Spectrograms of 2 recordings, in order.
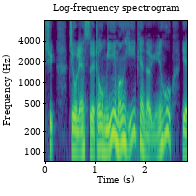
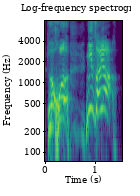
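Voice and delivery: very high, strained call down a cliff; acted desperate yell to someone far below; frantic calling out. A narrator's reading. Anxious narrator calling Old Huang at the cliff bottom, frantic high yell. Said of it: "我急得冲崖底扯破喉咙大叫".

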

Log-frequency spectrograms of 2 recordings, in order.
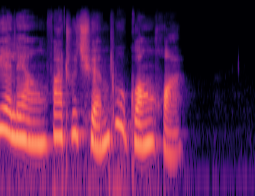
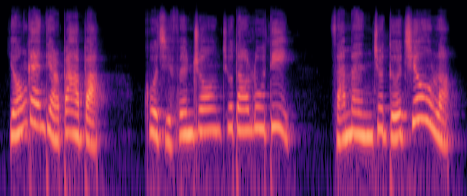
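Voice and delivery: raised, bright reassurance; comforting; 6 semitones higher, 3 dB louder than usual. A narrator's reading. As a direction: cheer him on, louder. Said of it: "安慰他说".

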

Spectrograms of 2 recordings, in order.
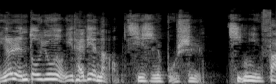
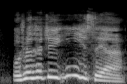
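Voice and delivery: normal talking voice

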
